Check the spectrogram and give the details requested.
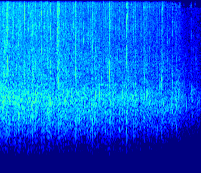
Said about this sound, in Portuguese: Você que é um anfitrião. Vamos dar um aplauso para esses amados.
